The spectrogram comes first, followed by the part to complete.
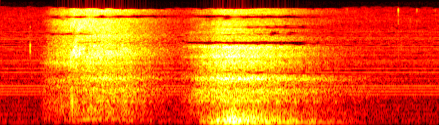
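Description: Slow, heavy breathing close to the microphone: two long breaths, the second louder and deeper, part of a steady rhythm of a breath every couple of seconds.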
